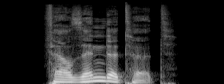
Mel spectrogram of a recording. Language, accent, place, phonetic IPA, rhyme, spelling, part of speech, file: German, Germany, Berlin, [fɛɐ̯ˈzɛndətət], -ɛndətət, versendetet, verb, De-versendetet.ogg
- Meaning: inflection of versenden: 1. second-person plural preterite 2. second-person plural subjunctive II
